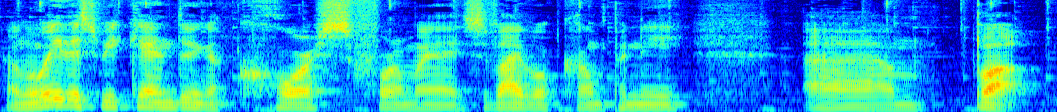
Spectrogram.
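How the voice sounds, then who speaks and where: A man's voice: on the low side, fairly even intonation, a little slow, faint music behind. A Scottish man chatting casually while building a game level, humming and muttering to himself as he concentrates. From Scotland. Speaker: Minecraft YouTuber.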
